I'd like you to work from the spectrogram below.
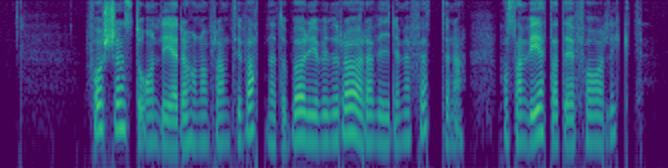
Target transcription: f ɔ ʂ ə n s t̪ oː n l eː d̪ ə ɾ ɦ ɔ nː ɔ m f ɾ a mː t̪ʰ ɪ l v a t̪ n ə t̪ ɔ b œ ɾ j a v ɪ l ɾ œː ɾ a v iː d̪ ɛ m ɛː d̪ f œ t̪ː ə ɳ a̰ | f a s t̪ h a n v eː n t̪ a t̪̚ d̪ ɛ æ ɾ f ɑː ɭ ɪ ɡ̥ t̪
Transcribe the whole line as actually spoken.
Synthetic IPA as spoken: f ɔ ʂ ə n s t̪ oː n l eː d̪ ə ɾ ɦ ɔ nː ɔ m f ɾ a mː t̪ʰ ɪ l v a t̪ n ə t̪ ɔ b œ ɾ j a v ɪ l ɾ œː ɾ a v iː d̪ ɛ m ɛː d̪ f œ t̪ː ə ɳ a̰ | f a s t̪ h a n v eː t̪ a t̪̚ d̪ ɛ æ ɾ f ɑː ɭ ɪ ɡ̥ t̪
